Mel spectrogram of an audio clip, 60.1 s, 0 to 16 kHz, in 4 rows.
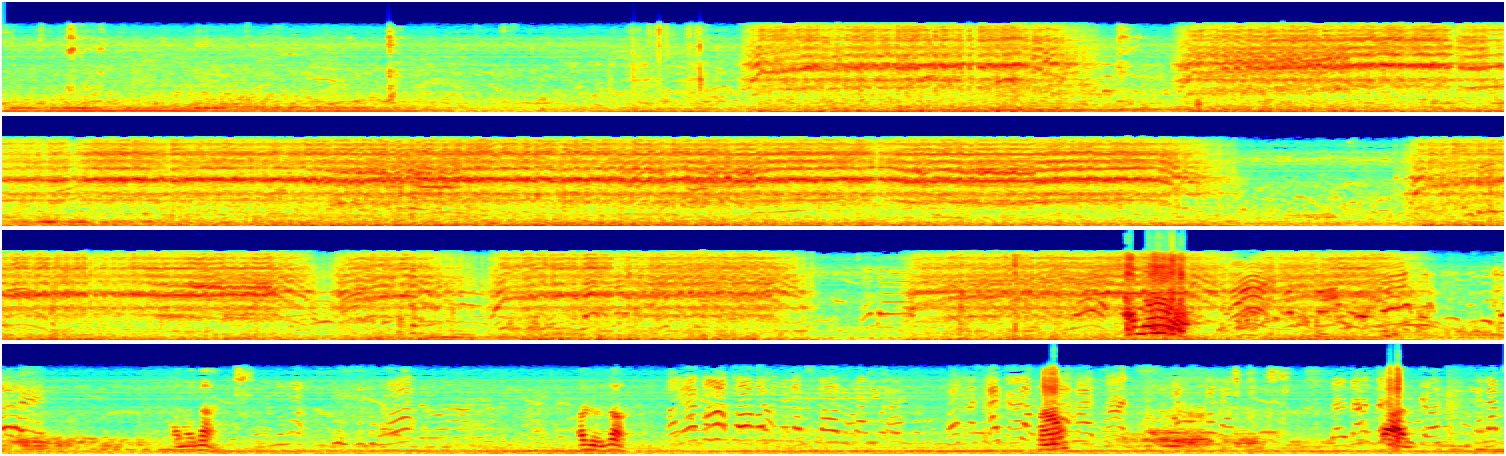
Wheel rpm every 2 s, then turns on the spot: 0, 0, 0, 40, 220, 60, 190, 230, 230, 220, 230, 220, 220, 100, 80, 230, 150, 120, 200, 90, 210, 140, 10, 0, 0, 0, 0, 0, 0, 0.
none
